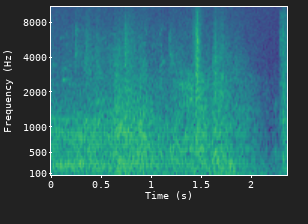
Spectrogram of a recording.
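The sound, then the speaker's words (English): Barn doors pulled shut as a sports car pulls in behind a truck: a rumbling, rattling slide with several sharp knocks and clacks, ending in a bright final bang. “As the sports car pulls in behind the truck, Red closes the barn doors.”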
